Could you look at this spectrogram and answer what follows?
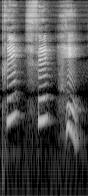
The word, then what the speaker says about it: préféré: E aqui nós temos três E's e os três têm um som E. Préféré, que significa preferido, né? Préféré, preferido.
